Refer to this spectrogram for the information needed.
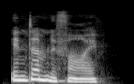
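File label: "indemnify", British English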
